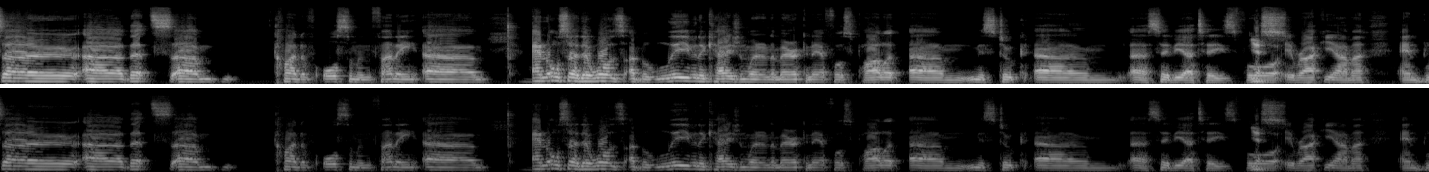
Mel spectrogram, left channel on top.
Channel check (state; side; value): quieter; right; 12.0 dB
